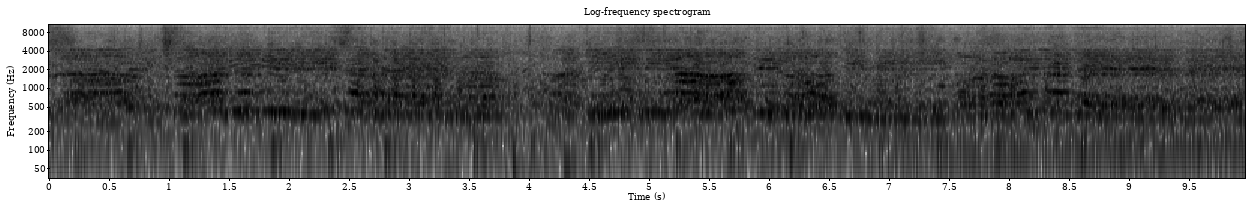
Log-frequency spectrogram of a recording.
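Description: Dancers' feet step and stamp in rhythm.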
